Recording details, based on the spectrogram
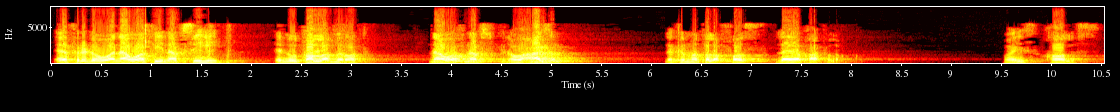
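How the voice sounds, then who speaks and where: An Egyptian man teaching a religious lesson in a mid-pitched voice. He moves between reading a classical legal text and plain colloquial explanation. He often stops to ask his listeners if they have followed. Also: expressive, moderate pace, long pauses, rough recording. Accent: Egyptian Arabic. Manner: reads a classical text, then glosses it in colloquial speech. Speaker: Islamic jurisprudence teacher.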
